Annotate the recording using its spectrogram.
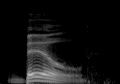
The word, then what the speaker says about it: build: The following word also has spelling that does not reflect the pronunciation. It is the word build. Build. B-U-I-L-D.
